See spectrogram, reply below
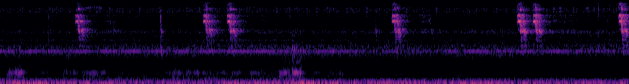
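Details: On a snowy morning, birds chirp in short high notes, often doubled in quick succession and spaced about a second apart, over a deep rumbling background with a faint steady hum and soft lower tones.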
